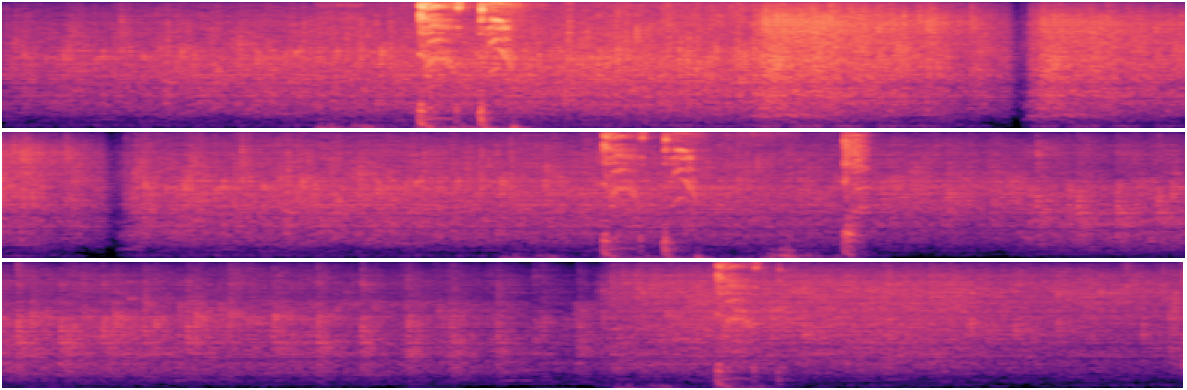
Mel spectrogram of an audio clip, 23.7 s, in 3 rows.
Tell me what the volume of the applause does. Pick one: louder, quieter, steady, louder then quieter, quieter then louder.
quieter.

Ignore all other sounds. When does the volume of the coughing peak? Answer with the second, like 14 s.
3 s.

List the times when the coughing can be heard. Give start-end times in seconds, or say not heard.
2.1-3.5, 11.2-13.7, 19.9-21.0.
